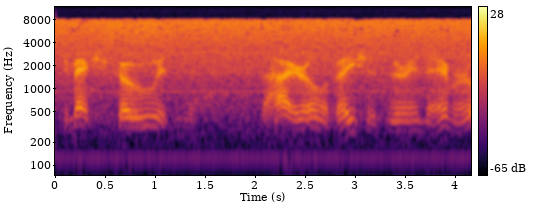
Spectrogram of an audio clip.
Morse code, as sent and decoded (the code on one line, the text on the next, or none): none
